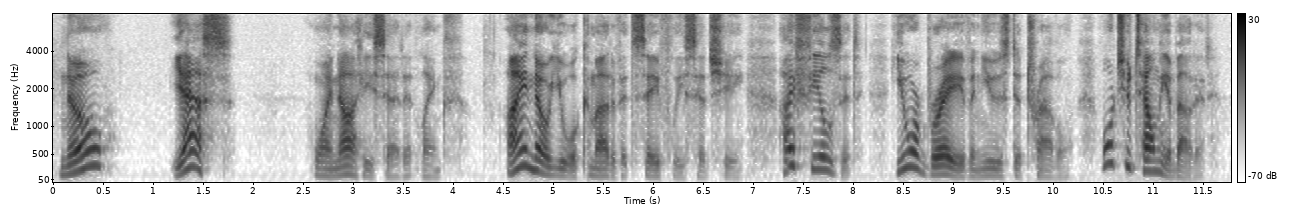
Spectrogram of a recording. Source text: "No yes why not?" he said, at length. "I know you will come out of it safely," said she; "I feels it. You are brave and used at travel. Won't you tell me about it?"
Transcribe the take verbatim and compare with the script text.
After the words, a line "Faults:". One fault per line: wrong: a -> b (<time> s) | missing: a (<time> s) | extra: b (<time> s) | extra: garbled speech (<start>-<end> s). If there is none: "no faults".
"No yes why not?" he said, at length. "I know you will come out of it safely," said she; "I feels it. You are brave and used at travel. Won't you tell me about it?"
Faults:
no faults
